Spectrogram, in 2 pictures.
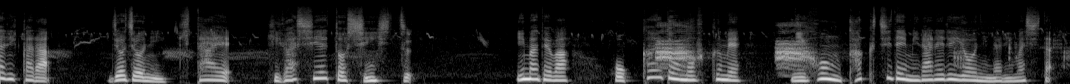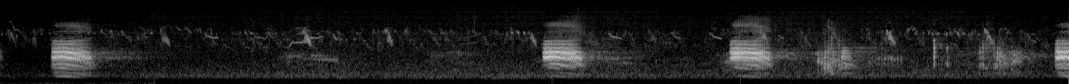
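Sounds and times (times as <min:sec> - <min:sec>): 
speech: 0:00.0 - 0:04.2, 0:05.2 - 0:10.7
softer croaks and chatter from other birds in a flock: 0:00.0 - 0:21.3
rook giving loud, harsh caws: 0:00.4 - 0:01.0, 0:01.6 - 0:02.9, 0:04.4 - 0:05.0, 0:05.7 - 0:08.5, 0:11.2 - 0:12.4, 0:13.4 - 0:14.2, 0:14.9 - 0:17.2, 0:17.8 - 0:19.7, 0:20.4 - 0:21.3.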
